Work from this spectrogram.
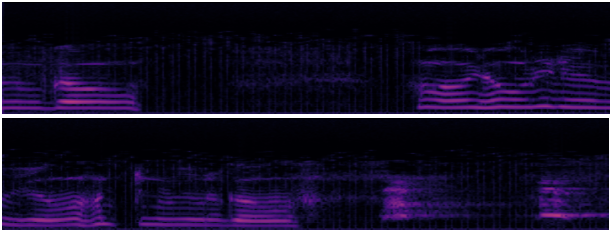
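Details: American Foxhound, a pet, singing along with its owner: drawn-out tonal howls with rich harmonics that rise and waver, in several bursts with short gaps, ending in shorter, rougher notes, indoors in a small room.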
